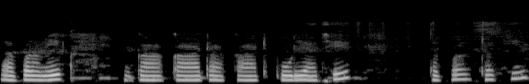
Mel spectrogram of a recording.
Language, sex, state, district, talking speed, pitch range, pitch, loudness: Bengali, female, West Bengal, Paschim Medinipur, 125 wpm, 200-280 Hz, 215 Hz, -23 LUFS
